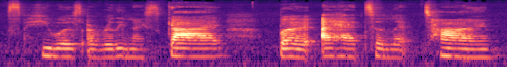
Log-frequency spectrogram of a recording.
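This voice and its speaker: A woman with a bright, sharp tone and fairly low pitch speaks at a very slow pace amid audible room echo. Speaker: lifestyle vlogger. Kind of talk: casual chat.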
